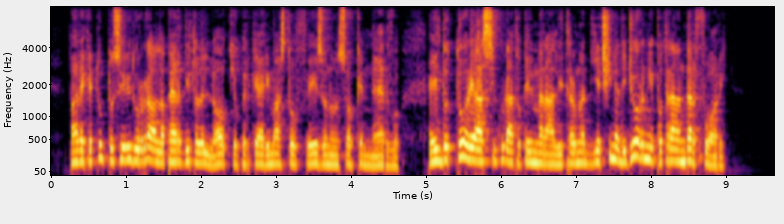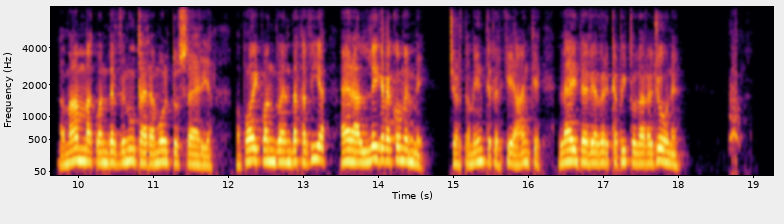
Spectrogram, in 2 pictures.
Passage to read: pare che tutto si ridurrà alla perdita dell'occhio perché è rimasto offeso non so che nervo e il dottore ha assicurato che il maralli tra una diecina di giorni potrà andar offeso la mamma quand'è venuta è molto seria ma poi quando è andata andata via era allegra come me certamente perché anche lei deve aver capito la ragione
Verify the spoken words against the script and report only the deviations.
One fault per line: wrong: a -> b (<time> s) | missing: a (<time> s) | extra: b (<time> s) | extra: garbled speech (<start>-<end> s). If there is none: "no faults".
wrong: offeso -> fuori (8.6 s)
wrong: è -> era (10.9 s)
missing: andata (13.0 s)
